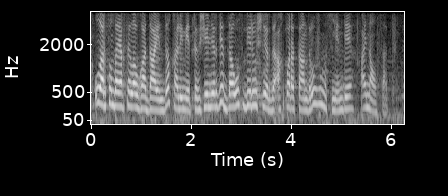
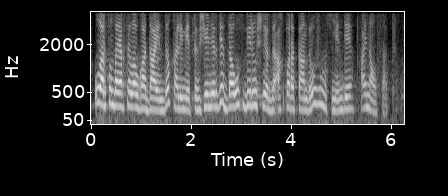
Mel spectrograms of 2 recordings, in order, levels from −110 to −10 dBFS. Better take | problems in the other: first | noise reduction (neural separator model SepFormer DNS4)

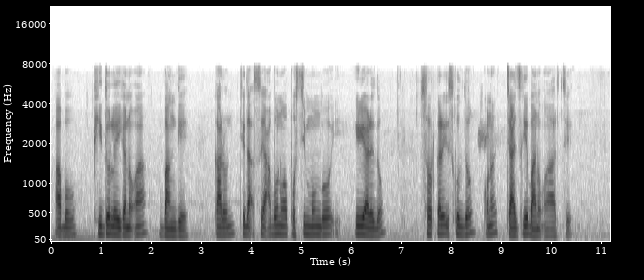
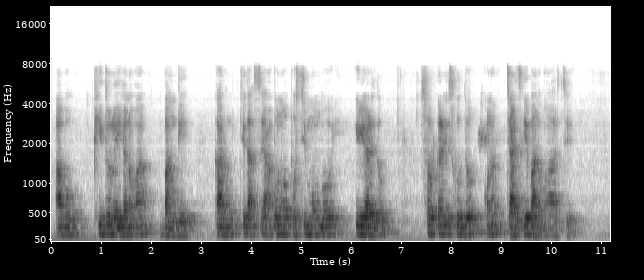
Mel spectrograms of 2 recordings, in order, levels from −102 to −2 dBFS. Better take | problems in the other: first | room echo; dies away in 0.6 s

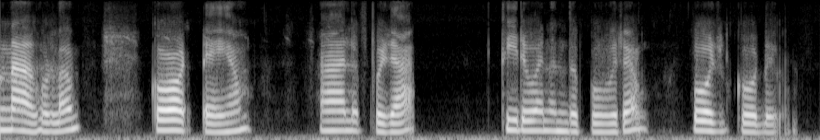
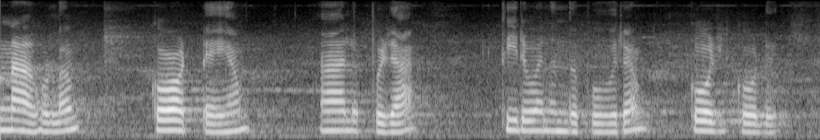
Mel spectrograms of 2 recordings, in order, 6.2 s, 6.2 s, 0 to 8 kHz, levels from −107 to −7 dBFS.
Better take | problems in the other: second | noise reduction (neural diffusion model UNIVERSE++)

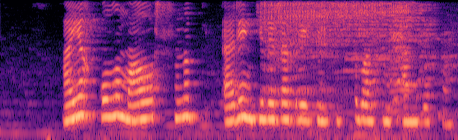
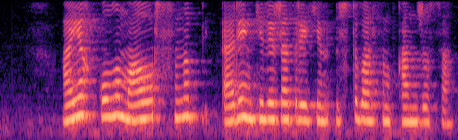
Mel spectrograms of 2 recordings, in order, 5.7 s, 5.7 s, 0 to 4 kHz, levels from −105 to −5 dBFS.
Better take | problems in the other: second | noise reduction (classical method log-MMSE)

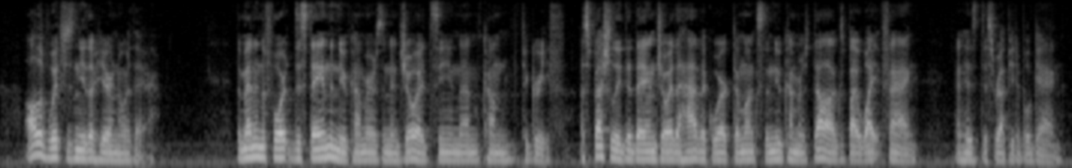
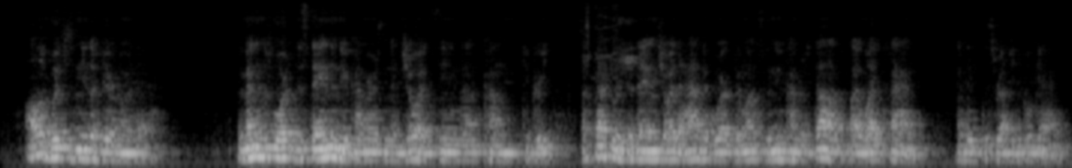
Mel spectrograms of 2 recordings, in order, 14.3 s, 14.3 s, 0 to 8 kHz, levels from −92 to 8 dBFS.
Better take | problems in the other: first | noise reduction (neural separator model SepFormer DNS4)

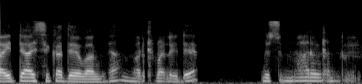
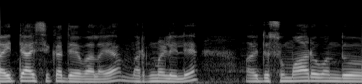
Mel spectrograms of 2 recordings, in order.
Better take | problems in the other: second | noise reduction (neural diffusion model UNIVERSE++)

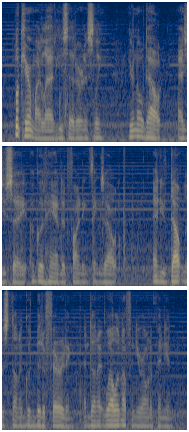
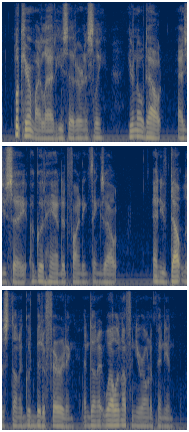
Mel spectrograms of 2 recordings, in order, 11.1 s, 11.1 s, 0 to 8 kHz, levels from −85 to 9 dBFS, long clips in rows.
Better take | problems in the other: second | background sound (Printer + Trumpet); 17 dB below the speech

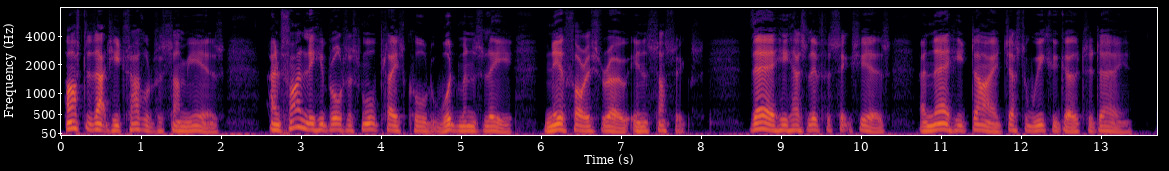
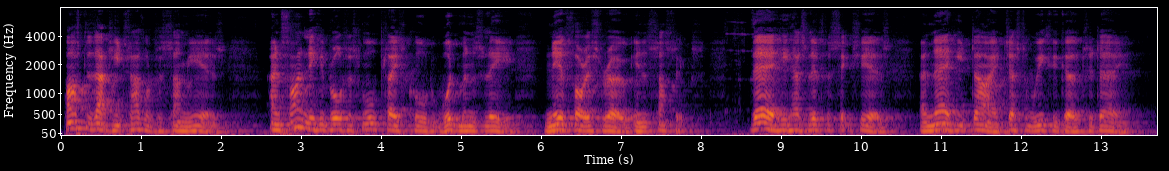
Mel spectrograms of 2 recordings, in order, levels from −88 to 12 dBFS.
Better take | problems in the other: first | noise reduction (neural separator model SepFormer DNS4)

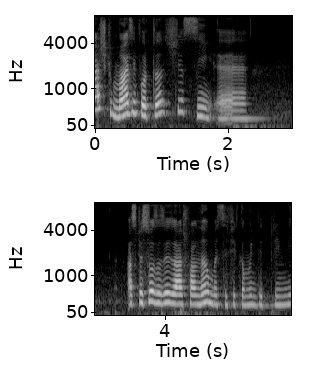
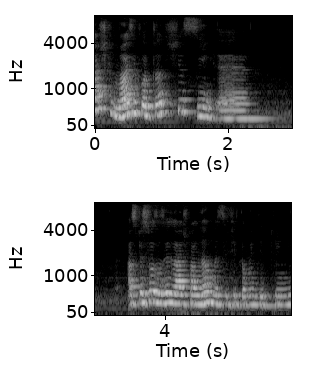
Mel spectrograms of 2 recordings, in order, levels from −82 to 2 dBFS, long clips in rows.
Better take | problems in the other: first | room echo; dies away in 0.7 s

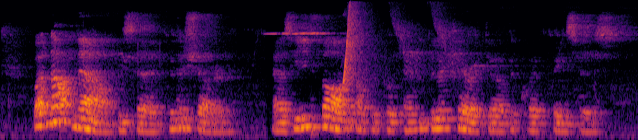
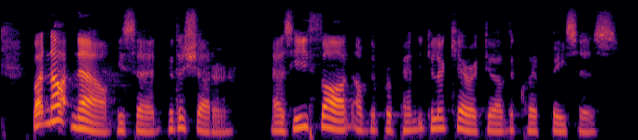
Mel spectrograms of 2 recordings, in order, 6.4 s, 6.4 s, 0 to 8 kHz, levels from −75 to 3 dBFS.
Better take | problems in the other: second | background sound (Bird); 14 dB below the speech // room echo; dies away in 0.7 s

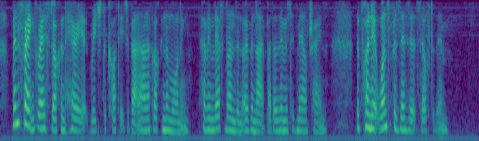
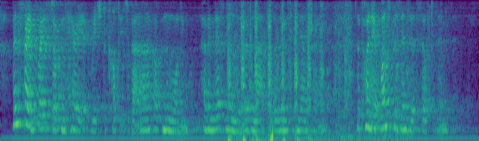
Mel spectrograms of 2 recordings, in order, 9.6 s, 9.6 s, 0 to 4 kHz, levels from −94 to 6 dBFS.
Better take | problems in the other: first | background sound (Dog); 1 dB below the speech // room echo; dies away in 2.3 s

